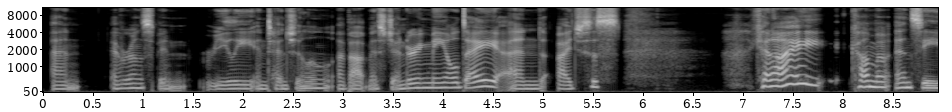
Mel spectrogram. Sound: sigh

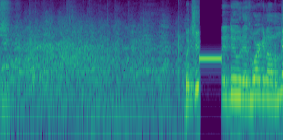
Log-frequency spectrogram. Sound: laughter

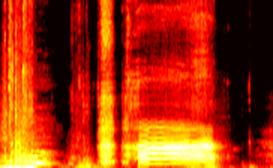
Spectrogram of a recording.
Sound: producer gasps

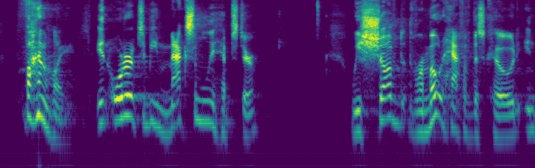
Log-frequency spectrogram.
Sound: none

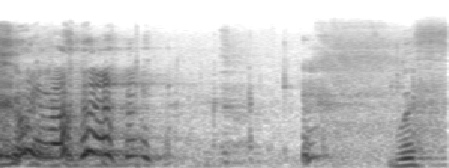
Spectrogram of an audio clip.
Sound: laughs

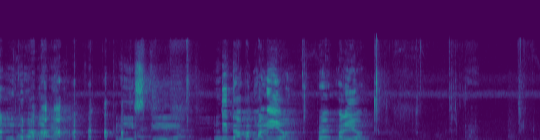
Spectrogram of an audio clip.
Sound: laughs; laughs

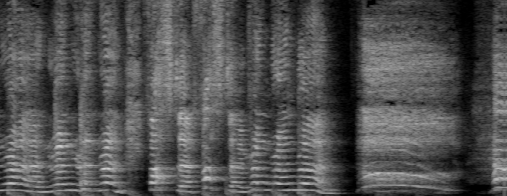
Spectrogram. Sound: gasp

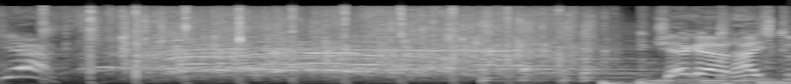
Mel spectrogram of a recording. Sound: applause

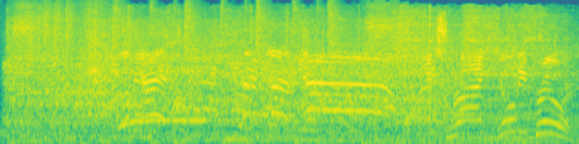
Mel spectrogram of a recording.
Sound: crowd shouting

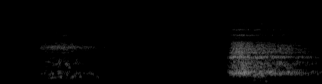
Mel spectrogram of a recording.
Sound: breathing

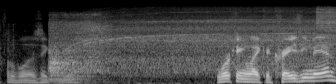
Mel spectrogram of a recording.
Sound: saw whining

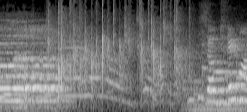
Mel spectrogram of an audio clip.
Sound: family cheers

